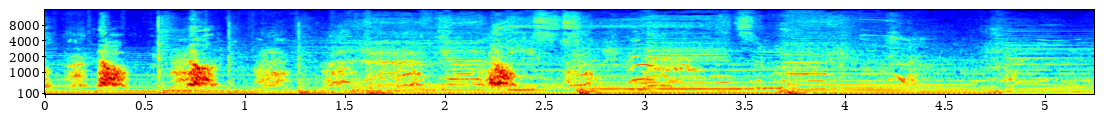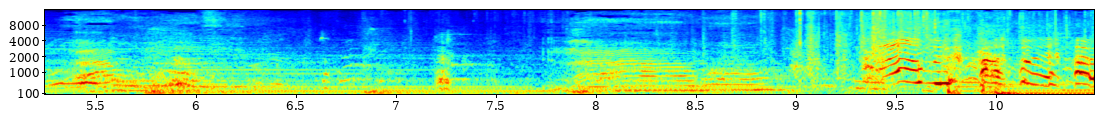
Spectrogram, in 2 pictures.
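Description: Dogs barking in quick short barks over background pop music, the barks clearest in the first second or so.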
